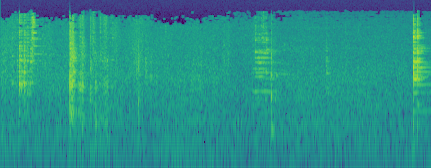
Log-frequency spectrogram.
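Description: Ceramic sake flask and cup clinking against a metal pot: a handful of light, ringing knocks, a small cluster about a second in, another about four seconds in, and a sharp one near the end, over a steady low hiss.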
